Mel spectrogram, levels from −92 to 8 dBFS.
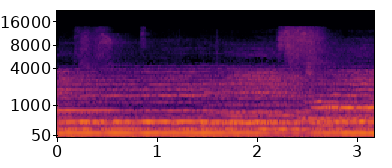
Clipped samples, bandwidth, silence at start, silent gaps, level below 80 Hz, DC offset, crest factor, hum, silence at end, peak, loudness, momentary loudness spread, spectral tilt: under 0.1%; 14 kHz; 0 s; none; -54 dBFS; under 0.1%; 12 dB; none; 0 s; -16 dBFS; -30 LUFS; 3 LU; -7 dB/octave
